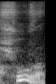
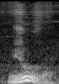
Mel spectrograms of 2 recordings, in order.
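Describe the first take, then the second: First: The word begins with a 'sh' sound. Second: The word begins with a 'zh' sound. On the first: The speaker calls it right. "tu não aprende a falar chuva" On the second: The speaker calls it wrong. "Ele fala juva"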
